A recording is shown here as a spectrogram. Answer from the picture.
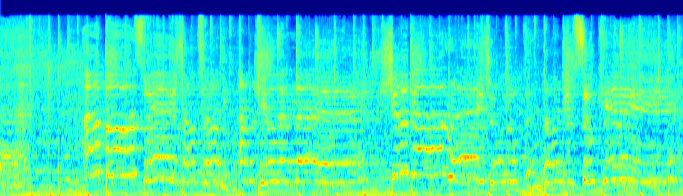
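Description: K-pop dance-pop song: female vocals sung over a steady beat with deep bass.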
